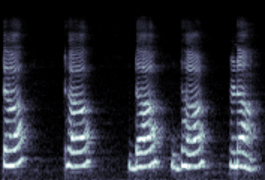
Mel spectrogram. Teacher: तीसरा है मूर्धा यानी कि ट वर्ग के व्यंजन जो बोले जाएंगे तो वो मूर्धा उच्चारण स्थान उनका होगा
